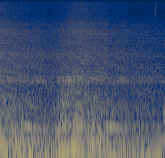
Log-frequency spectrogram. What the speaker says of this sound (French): C'est un vrai son moteur, c'est pas un faux son d'échappement.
